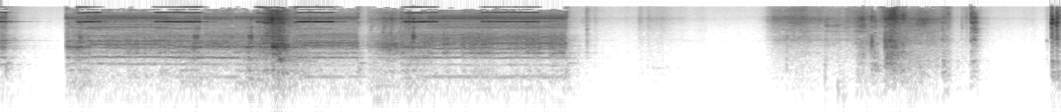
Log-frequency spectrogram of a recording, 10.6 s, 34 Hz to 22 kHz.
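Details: Stels Enduro 400 (Xingyue XY400), jump-started from a car at +8°C, relay new, starter also tried with direct wiring: engine turns once, then short bursts of rapid, uneven clicking without cranking; starter relay chatter.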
